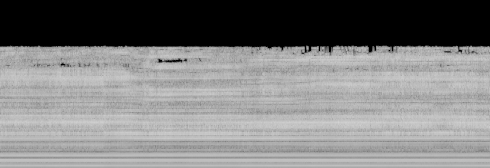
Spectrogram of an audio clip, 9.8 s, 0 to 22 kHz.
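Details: Millermatic 255 running pulse MIG with 90% argon/10% CO2 shielding gas, laying a bead: steady, even, low buzzing hum that pulsates; normal stable pulse MIG arc.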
